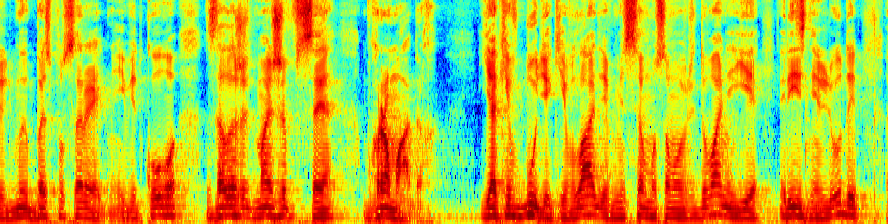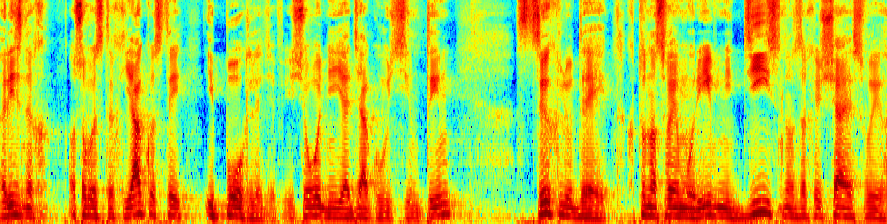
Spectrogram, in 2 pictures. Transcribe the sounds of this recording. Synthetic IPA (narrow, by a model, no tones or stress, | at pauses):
ʊdʲmɪbespɔseɾɛdʲnʲɐ̰iʋʲid̪kɔɦɔzɐlˠɛʒɪtʲmɑjʒɛwsɛ | ʋɦrɔmɑ̰d̪ɐ̰x | jɐkiwbudʲjɐkʲijʋlˠɑdʲiwmʲissɛʋɔmʊsɐmɔʋɾʲɐd̪ʊʋɑnʲːijɛɾʲizʲnʲilʲud̪ɪɾʲiznɪxɔsɔbɪst̪ɪxjakɔsʲt̪ɛjipɔɦlʲɐdʲḭwḭsʲɔɦɔdʲnʲijadʲakʊjʊsʲimt̪ɪm | st̪sɪxlʲʊd̪ɛjxt̪ɔnɐsʋɔjɛmʊɾʲiʋnʲidʲijsʲnɔzɐxɪʃʲt͡ʃajɛsʋɔji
